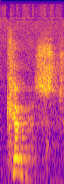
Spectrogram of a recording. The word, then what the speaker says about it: chemist: Ali yes please spell chemist oh blame me k e n chemist does not begin with a k it sounds like it begins with k c h but that is making it chemist no the CH is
